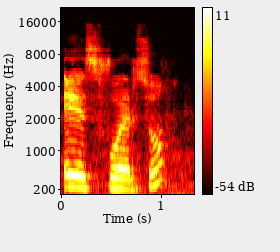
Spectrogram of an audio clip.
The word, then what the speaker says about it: esfuerzo: Por ejemplo, en la palabra esfuerzo tiene sílabas átonas y sílaba tónica, que es la más fuerte es la tónica.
